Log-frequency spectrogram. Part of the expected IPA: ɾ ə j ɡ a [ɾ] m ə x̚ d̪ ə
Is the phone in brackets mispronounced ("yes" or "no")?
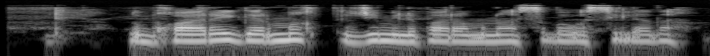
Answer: no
